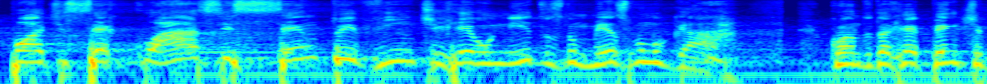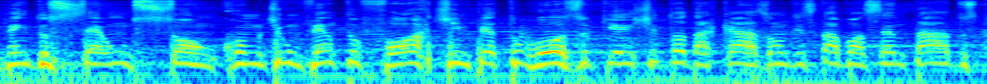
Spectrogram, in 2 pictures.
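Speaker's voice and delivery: booming preacher climbing to a sung cry; preaching at full force. Acted. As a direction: proclaim it to the whole hall. Preaches Pentecost passage at full force.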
